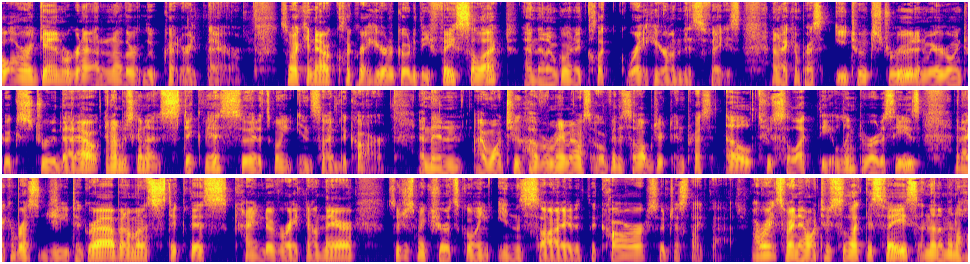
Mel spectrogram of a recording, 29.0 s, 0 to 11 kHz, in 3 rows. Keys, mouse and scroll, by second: 1.9 shift+middle click, 2.3-3.5 scroll up 1, 3.5 click, 5.7 right click, 5.9 scroll down 1, 6.1 middle click, 7.0-7.7 scroll up 1, 8.3 e, 10.1 scroll down 1, 10.2 middle click, 11.0 scroll up 2, 11.3 middle click, 11.9 g, 12.7-14.2 shift+middle drag, 14.2 scroll down 2, 16.0-16.8 scroll up 2, 16.8 l, 17.2-19.5 middle drag, 19.5 g, 20.5 middle click, 21.1 g, 21.9 middle click, 22.2 g, 22.7 middle click, 23.7 scroll up 1, 23.7 g, 24.3 middle click, 24.8 g, 25.3 scroll up 1, 25.3 scroll down 1, 25.4 middle click, 26.0 scroll down 1, 26.2 middle click, 26.7 Tab, 26.7 scroll down 2, 26.8 middle click, 26.8-27.4 scroll up 3, 27.6 right click, 27.9 scroll up 1, 28.5-28.9 scroll up 2.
